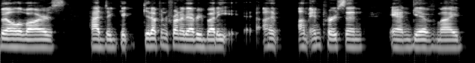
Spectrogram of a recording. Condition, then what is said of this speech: Stuttering. It can definitely, in my view, be an inconvenience at times.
